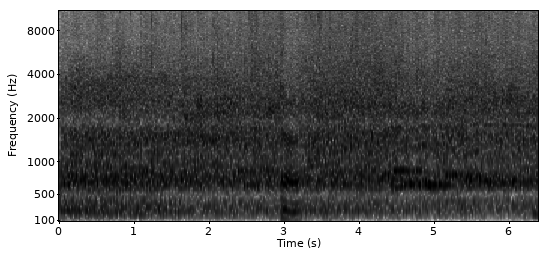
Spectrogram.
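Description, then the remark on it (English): Steady, dense audience applause fills the whole stretch, a constant wash of clapping and crowd noise at an even loudness, with a single brief voice murmuring partway through. “well, before you applaud, maybe I didn't mean that quite the way you took it.”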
